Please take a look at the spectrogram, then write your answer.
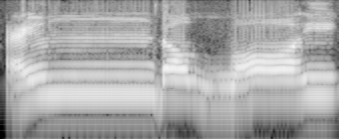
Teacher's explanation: عند اللہ، عند اللہ، عین نون ساکن ہے، اور نون ساکن کے بعد والا حرف دال ہے جو کہ حروف اخفاء میں سے ہے، تو ہم نے پھر نون کو چھپا کے پڑھا عند اللہ، لفظ اللہ کو ہم پر پڑھیں گے کیونکہ لفظ اللہ سے پیچھے والے حرف پہ زبر ہے، ٹھیک ہو گیا۔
